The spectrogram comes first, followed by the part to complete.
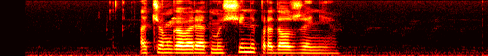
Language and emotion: Russian, neutral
